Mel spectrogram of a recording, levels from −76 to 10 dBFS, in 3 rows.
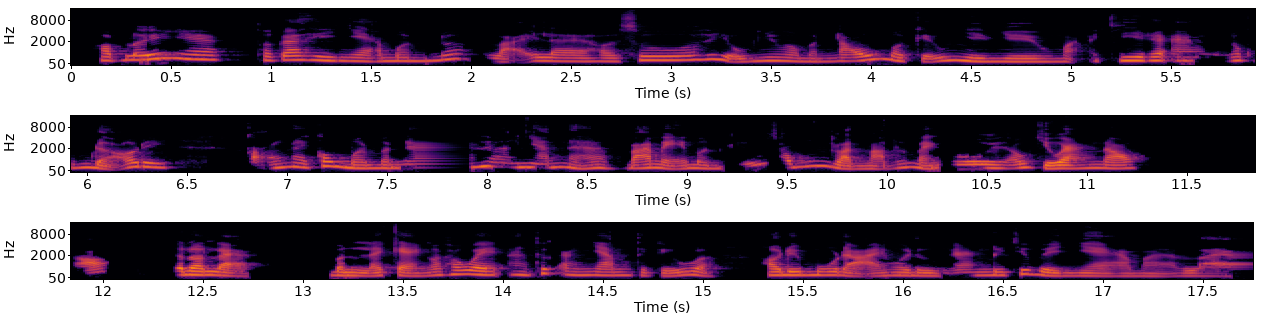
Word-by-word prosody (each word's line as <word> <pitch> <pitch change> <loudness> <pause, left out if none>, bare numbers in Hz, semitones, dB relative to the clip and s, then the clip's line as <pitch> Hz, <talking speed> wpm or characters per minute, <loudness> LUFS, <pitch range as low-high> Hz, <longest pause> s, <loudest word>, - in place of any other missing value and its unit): Hợp 215 - +2
lý 270 +7 +5
nha, 280 -6 +2 0.2
thật 220 - -4
ra 245 0 +6
thì 220 -3 +1
nhà 190 -3 -2
mình 190 +1 -3
á, 270 - 0 0.2
lại 170 +4 -4
là 180 -3 0
hồi 175 0 -4
xưa, 230 +5 +2
thí 280 - -1
dụ 240 - 0
như 195 +5 -2
mà 185 - -2
mình 165 0 -7
nấu 200 +8 +1
mà, 205 - +1
kiểu, 160 +4 -3
nhiều 195 -6 +1
nhiều 160 -1 -2
mà, 160 0 -6
a, - - -15
chia 210 0 +3
ra 215 - +4
ăn 205 0 -4
thì 190 - -24
nó 215 - -2
cũng 215 0 -3
đỡ 230 - +2
đi. 230 -3 +2 0.4
Còn 215 - -2
này 240 -3 0
có 285 - +6
một 265 - +2
mình 180 -1 +1
mình 185 - -1
ăn 210 +1 -10
thức 280 - +3
ăn 240 -2 -6
nhanh 230 0 -2
nè, 195 -2 -1
ba 180 +2 +4
mẹ 170 -5 0
mình, 180 -2 -2
kiểu, 410 0 -7
sống 280 - -2
lành 150 -1 +3
mạnh 145 -1 -2
lắm 215 +3 -4
bạn 220 - 0
ơi, 190 0 +2
đâu 180 +1 -1
có - - +2
chịu 165 -1 +6
ăn 175 +3 0
đâu. 175 -1 +3 0.6
Đó, - - +2 0.3
cho - - +7
nên 200 -1 +8
là 165 -6 +5 0.4
mình 170 - +3
lại 155 0 +1
càng 145 +1 +2
có 185 - -1
thói 225 +3 +1
quen 205 -3 +6
ăn 200 -2 -4
thức 270 +6 -1
ăn 190 -2 -3
nhanh 180 -1 -1
thì, 160 - -7
kiểu 155 +6 -2
là, - - +1 0.3
thôi 185 -1 +4
đi 185 - +5
mua 185 0 +1
đại 155 -4 +1
ngoài 165 -1 -2
đường 150 -2 -1
ăn 170 +2 -5
đi 180 - -1
chứ 240 - +1
về 170 -5 +3
nhà 145 -2 -4
mà 135 - -8
làm 140 -1 -3
190 Hz, 300 wpm, -23 LUFS, 170-215 Hz, 0.6 s, nên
